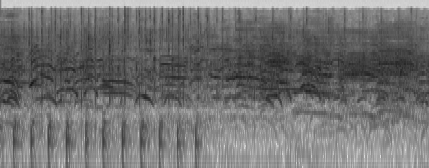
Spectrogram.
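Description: Several young women shouting and cheering excitedly over one another in celebration, high-pitched whoops and cries. Under them runs a regular low thudding, about four beats a second, that dies away around three seconds in.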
